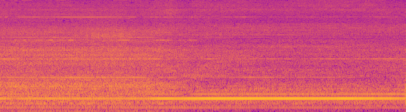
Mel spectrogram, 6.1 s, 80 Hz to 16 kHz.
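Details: Dirt Devil Swivel Glide MVP upright vacuum after belt/brushroll change (belt was loose), bag partly full: steady whirring motor with clear high whistle near 450 Hz settling in, no grinding or flapping; normal running.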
